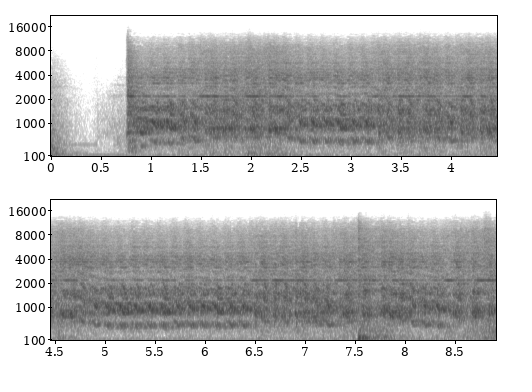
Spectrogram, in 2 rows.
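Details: Saab 900 Classic, first start after years of sitting, following a Zenith/Stromberg CD175 carburetor rebuild, fuel tank cleaning and float bowl pre-fill: the engine runs loud, ragged and uneven with dips in the note. It is smoky, and the owner suspects the timing.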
